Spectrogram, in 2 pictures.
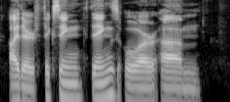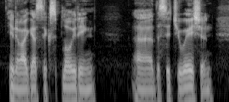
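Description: A man with a Norwegian accent, fairly low pitch, ordinary pitch variation and a moderate pace, on a very clean recording with a silent background. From Norway. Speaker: podcast host, futurist and author. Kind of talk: interview conversation.

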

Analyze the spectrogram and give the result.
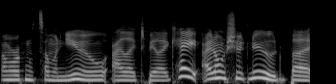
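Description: A woman with a normal speaking voice talks at a fairly quick pace in a medium pitch with ordinary pitch variation, the sound dry and close with no echo against a quiet background. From US, Virginia (Charlottesville), South Indian family. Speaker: model and nursing student. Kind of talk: casual interview.

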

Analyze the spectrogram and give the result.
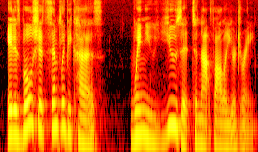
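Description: A woman with an American accent speaks at a fairly low pitch with lively intonation, recorded very cleanly against a silent background. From US East Coast. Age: 50s. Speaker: podcast host and content creator. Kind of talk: casual chat. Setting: studio.

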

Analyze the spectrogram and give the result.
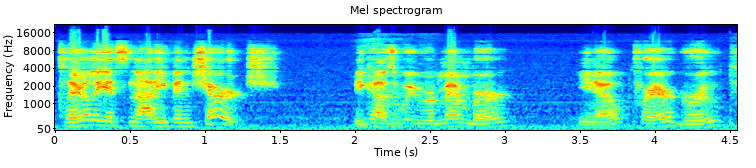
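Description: An animated man with an American accent over noticeable background noise. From Pittsburgh, Pennsylvania. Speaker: clergy and sign language interpreter. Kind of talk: casual interview. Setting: video call.

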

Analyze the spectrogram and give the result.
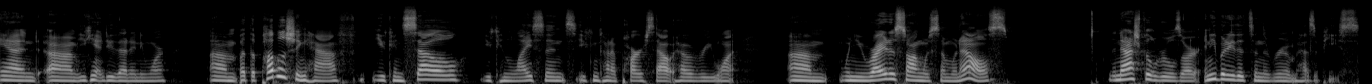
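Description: Speaking at a moderate pace with an American accent, a woman uses a plain, everyday voice with fairly low pitch and fairly even intonation on a very clean recording with a silent background. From US South, Atlanta, Georgia. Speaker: singer-songwriter. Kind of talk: casual interview chat. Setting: studio.

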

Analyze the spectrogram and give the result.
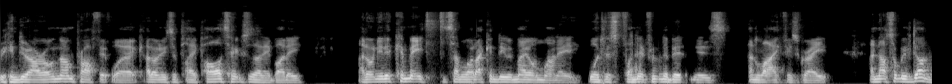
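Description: Speaking very fast, a man keeps a medium pitch and fairly even intonation. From England, Manchester. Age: 40s. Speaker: author and entrepreneur. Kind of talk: casual interview.

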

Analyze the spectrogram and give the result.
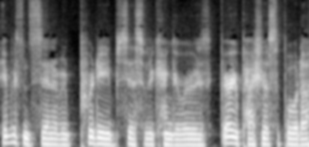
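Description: A man with an Australian accent speaks at a fairly quick pace. His pitch is medium and his intonation fairly even. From Melbourne, Australia. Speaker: football fan. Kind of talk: recorded voice memo.

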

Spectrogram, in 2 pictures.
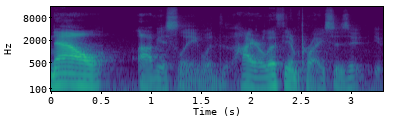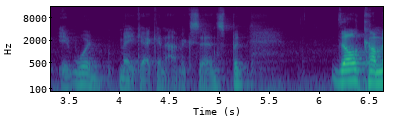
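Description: With an American accent, a man talks at a moderate pace in an ordinary speaking voice with ordinary pitch variation. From western New York State. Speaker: lithium industry consultant. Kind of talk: interview. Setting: studio.

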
